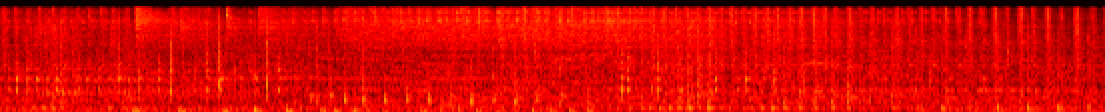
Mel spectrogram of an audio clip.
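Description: Live band music ringing on at the end of a song, with a dense, rapid patter of percussive hits throughout.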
